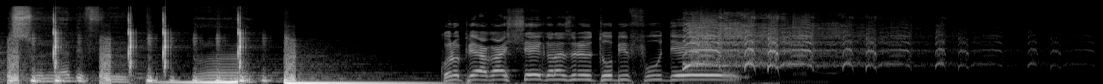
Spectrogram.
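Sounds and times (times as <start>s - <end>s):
laugh with echo effect: 6.8s - 11.0s.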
